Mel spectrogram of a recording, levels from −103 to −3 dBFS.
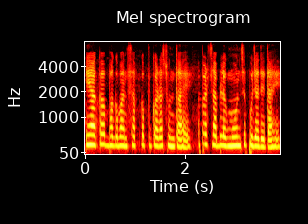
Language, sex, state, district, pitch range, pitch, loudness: Hindi, female, Bihar, Begusarai, 220-250 Hz, 235 Hz, -26 LUFS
